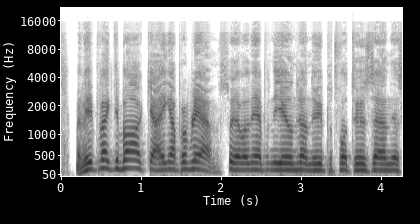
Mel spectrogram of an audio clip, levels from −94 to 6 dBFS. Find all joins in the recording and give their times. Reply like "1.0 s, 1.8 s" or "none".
none

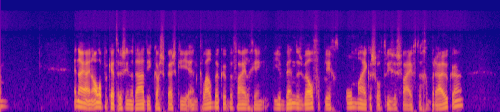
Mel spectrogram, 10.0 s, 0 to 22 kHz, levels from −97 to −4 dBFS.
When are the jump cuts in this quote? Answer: 2.4 s

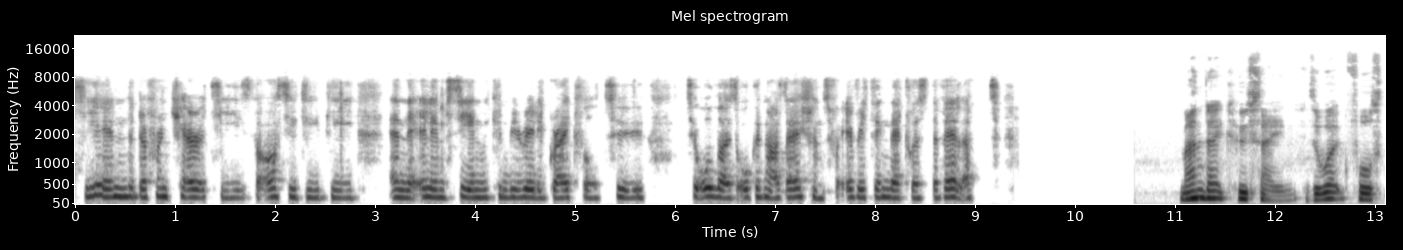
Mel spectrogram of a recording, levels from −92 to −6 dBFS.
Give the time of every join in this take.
none

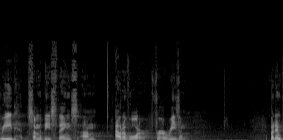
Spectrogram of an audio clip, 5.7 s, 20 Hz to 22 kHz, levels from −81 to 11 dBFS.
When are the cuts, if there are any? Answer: 2.2 s

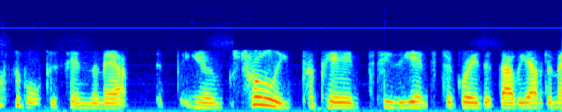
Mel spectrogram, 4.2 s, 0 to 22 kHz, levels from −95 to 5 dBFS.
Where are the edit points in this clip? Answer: 1.7 s, 2.8 s

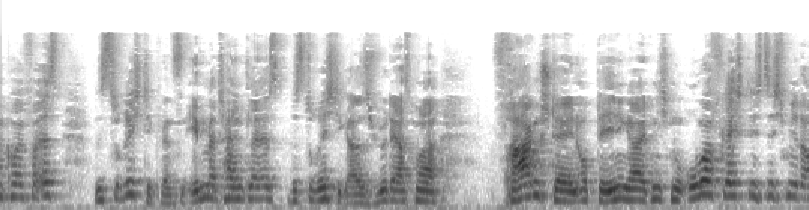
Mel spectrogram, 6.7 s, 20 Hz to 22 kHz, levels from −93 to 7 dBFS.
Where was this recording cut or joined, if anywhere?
none

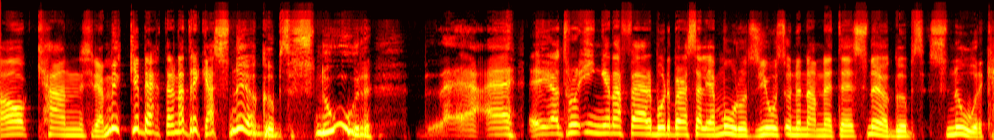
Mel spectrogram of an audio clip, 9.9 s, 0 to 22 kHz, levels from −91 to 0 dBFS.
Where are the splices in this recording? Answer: 5.2 s

